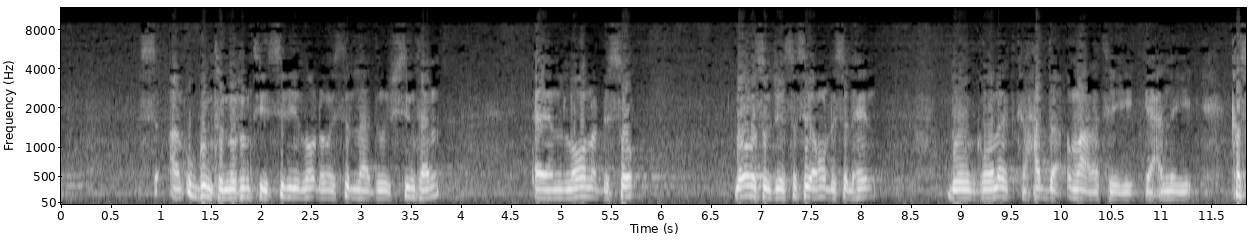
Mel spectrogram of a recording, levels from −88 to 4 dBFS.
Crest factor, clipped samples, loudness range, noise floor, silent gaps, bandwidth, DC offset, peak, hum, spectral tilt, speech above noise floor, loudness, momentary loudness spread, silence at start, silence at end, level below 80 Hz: 12 dB; 0.2%; 2 LU; -34 dBFS; none; 8.6 kHz; under 0.1%; 0 dBFS; none; -8 dB/octave; 24 dB; -11 LUFS; 19 LU; 0 s; 0 s; -48 dBFS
